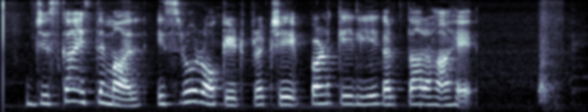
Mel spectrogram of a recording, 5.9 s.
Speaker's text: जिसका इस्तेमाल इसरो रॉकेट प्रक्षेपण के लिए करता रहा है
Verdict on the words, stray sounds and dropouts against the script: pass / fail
fail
